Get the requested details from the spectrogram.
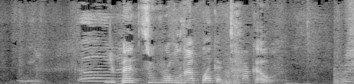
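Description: A young child talks excitedly close by.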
